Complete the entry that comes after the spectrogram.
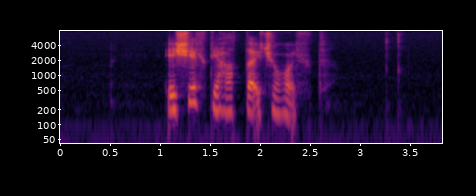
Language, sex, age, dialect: Faroese, female, 36-60, Norðurstreymoy/Eysturoy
